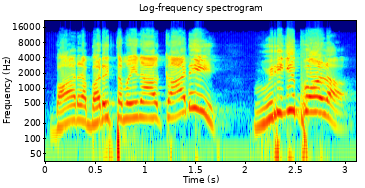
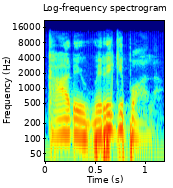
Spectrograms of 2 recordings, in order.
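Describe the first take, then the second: First: Louder, higher and slow, each word weighted; emphatic repeat. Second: Said in the usual way. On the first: Shown as a demonstration. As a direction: hammer the line home to the congregation. (గట్టిగా, నెమ్మదిగా నొక్కి చెప్పడం) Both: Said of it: "ఏమంటున్నాడు?".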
